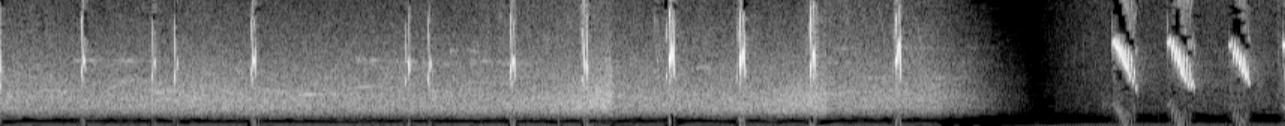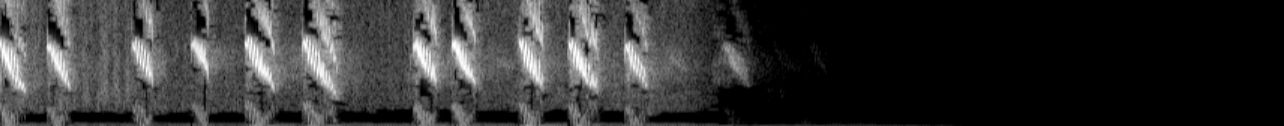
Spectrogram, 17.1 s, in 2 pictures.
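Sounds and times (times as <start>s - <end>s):
rock martin birds calling: 0.0s - 6.1s, 7.4s - 13.6s.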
